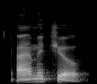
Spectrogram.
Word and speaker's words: amateur: एमेच्योर, that's the correct pronunciation, एमेच्योर।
